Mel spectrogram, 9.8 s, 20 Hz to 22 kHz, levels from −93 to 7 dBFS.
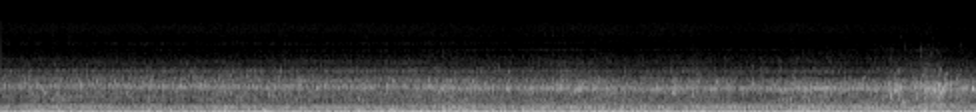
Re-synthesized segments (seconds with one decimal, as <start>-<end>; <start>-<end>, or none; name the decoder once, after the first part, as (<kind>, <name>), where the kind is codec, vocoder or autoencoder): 1.4-5.3 (vocoder, BigVGAN v2); 8.2-9.4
